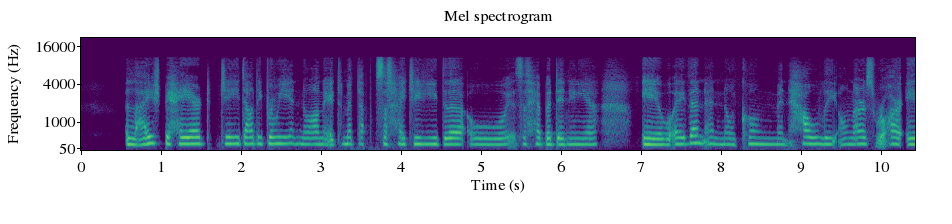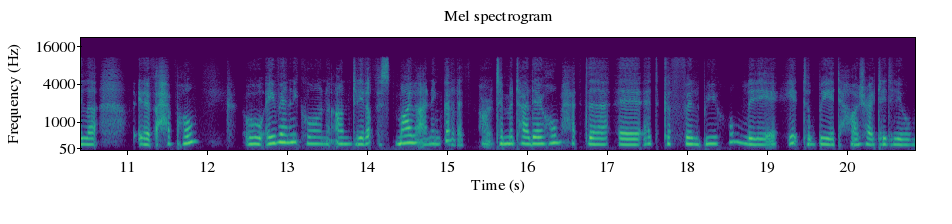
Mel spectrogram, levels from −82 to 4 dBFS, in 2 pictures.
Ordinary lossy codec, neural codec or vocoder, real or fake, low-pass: MP3, 96 kbps; codec, 16 kHz in and 24 kHz out, 0.4 kbps, LongCat-Audio-Codec, fine tuned four codebook decoder; fake; 10.8 kHz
